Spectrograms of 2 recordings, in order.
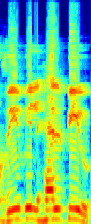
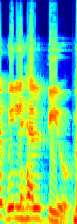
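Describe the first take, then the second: First: "we will" as two whole words; full uncontracted form. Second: "will" as we'll, a single syllable; we and will merged into "will"; contracted form. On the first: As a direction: keep "we" and "will" separate. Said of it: "ये पूरा sentence हो गया". ("we will" पूरा, अलग-अलग बोलें) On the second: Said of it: "इसको क्या बोलेंगे". ("will" यानी we'll, मिलाकर बोलें) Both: Shown as a demonstration.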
